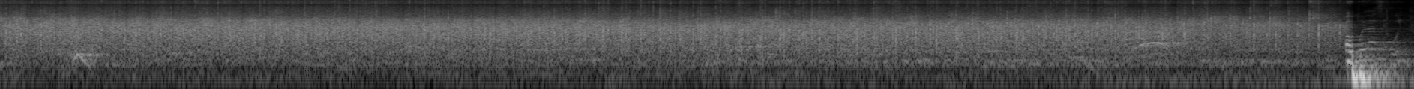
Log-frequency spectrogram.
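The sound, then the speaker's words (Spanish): Sustained audience applause for two women from the Equality Service who are retiring this year, a dense, steady wash of many hands clapping that holds at an even, loud level for about eighteen seconds before cutting off abruptly. “les pido un aplauso”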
